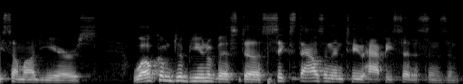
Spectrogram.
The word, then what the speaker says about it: Buena Vista: And then my two favorites, Buena Vista, Virginia. They pronounce things wrong in Virginia to tell whether you're a Yankee. So to everyone else, this is Buena Vista, but there it's Buena Vista.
